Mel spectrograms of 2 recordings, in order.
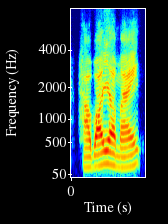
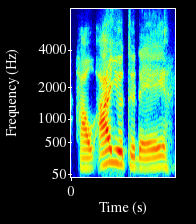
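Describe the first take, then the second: First: Australian "How are ya, mate", R dropped; casual Australian greeting, rising on "mate"; Australian slang greeting. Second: Said in the usual way. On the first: Shown as a demonstration. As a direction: run "are ya" together, Aussie style. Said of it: "you usually say". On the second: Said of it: "they usually s".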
